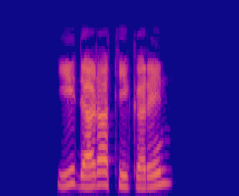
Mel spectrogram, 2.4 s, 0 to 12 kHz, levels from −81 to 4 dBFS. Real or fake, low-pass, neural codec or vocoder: real; 7.2 kHz; none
